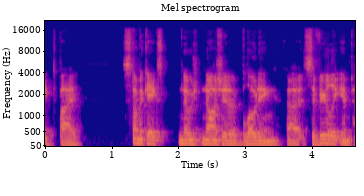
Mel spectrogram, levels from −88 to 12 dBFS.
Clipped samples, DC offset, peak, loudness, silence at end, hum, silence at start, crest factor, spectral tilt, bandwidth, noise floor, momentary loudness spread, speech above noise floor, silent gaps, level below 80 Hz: under 0.1%; under 0.1%; -8 dBFS; -22 LUFS; 0 s; none; 0 s; 16 dB; -4.5 dB/octave; 17 kHz; -78 dBFS; 6 LU; 56 dB; none; -56 dBFS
